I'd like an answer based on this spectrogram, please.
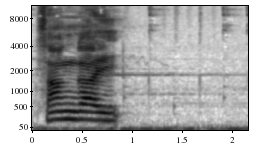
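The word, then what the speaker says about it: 三階: 6 kemudian lantai Del karena agak berbeda penyebutannya dibanding dengan sebutan lantai-lantai yang lain oke ninasang coba simak pengucapan kosakata lantai berikut sambil ditirukan ya ikai nikai sangai yongkai Gokai lok Kai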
